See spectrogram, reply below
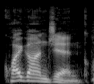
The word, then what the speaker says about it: Qui-Gon Jinn: Qui-Gon Jinn? – Qui-Gon Jinn.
